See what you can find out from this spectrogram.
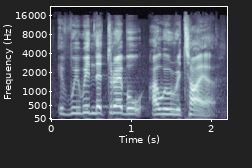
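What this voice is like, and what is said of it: Bad imitation of another person's accent. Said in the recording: “That's a very bad Pep accent.”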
